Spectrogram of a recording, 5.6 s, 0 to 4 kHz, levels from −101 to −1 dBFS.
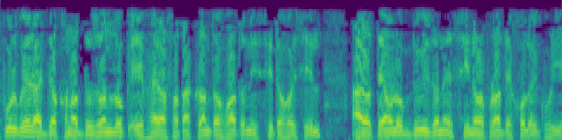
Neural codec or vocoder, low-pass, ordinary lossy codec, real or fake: none; 3.6 kHz; MP3, 32 kbps; real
